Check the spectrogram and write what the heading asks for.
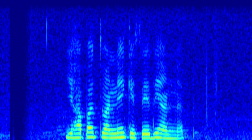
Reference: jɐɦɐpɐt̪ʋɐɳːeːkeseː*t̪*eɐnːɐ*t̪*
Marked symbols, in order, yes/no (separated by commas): no, yes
